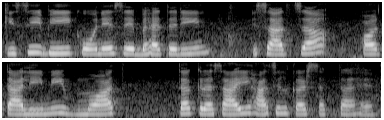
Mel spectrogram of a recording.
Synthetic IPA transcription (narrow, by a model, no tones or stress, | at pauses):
kɪsibʱikoːnesebɛɦt̪əɾiːn | ɪsaːd̪sa | ɔːɾt̪aːliːmimɔːt̪ː | ɐkɾɐsaːiɦaːsɪlkɐɾsɐk̚t̪aɦɛː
